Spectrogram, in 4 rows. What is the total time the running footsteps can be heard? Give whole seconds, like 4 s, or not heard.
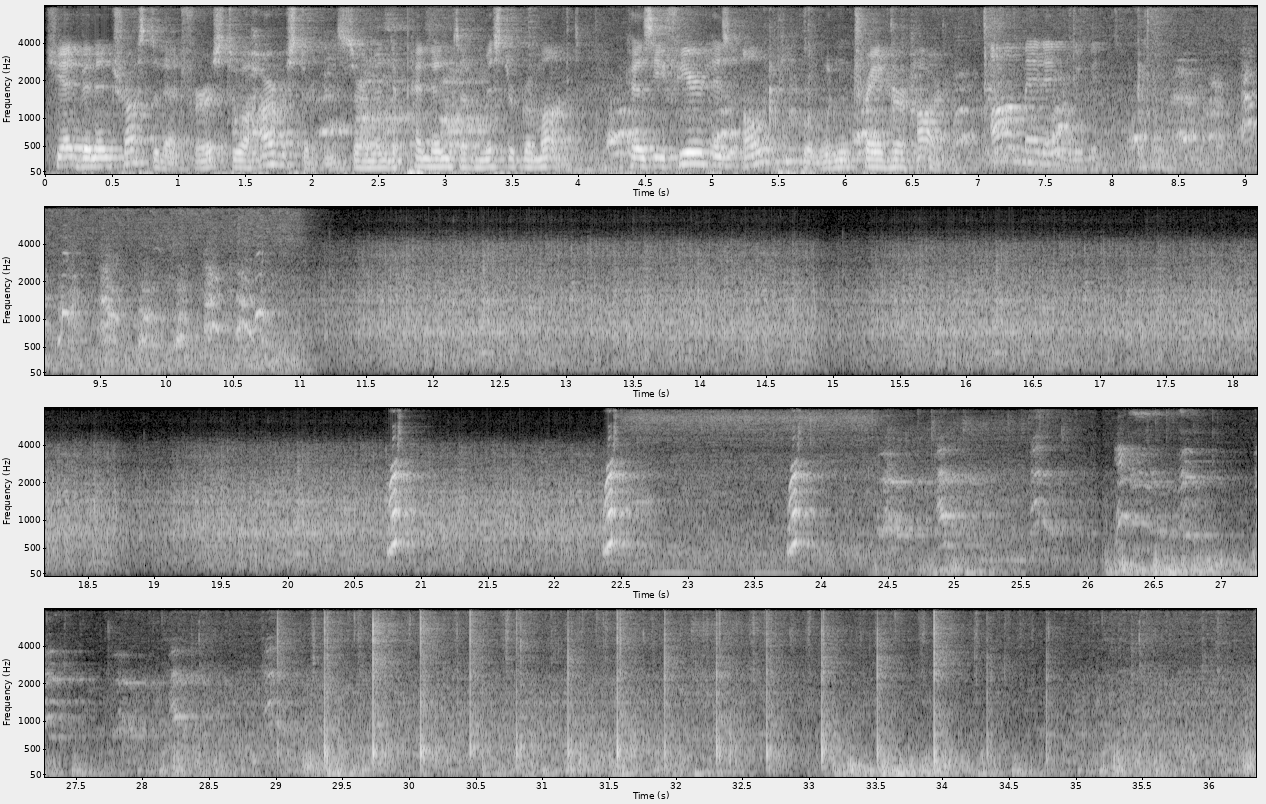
6 s.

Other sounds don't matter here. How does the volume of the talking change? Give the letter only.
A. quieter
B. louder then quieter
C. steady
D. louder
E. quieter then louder
C.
